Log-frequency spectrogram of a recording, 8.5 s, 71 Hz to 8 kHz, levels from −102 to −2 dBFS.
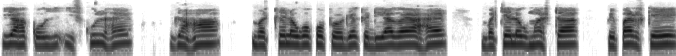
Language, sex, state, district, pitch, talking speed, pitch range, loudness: Hindi, male, Chhattisgarh, Balrampur, 195 Hz, 125 wpm, 185-200 Hz, -19 LUFS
